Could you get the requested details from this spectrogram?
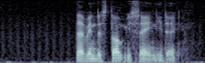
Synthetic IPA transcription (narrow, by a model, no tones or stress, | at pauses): d̥ɑ̈ʋen̰d̥əsd̥ɒ̽m̰ʔisɛ̰ːɪnid̥ɛ̰ː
